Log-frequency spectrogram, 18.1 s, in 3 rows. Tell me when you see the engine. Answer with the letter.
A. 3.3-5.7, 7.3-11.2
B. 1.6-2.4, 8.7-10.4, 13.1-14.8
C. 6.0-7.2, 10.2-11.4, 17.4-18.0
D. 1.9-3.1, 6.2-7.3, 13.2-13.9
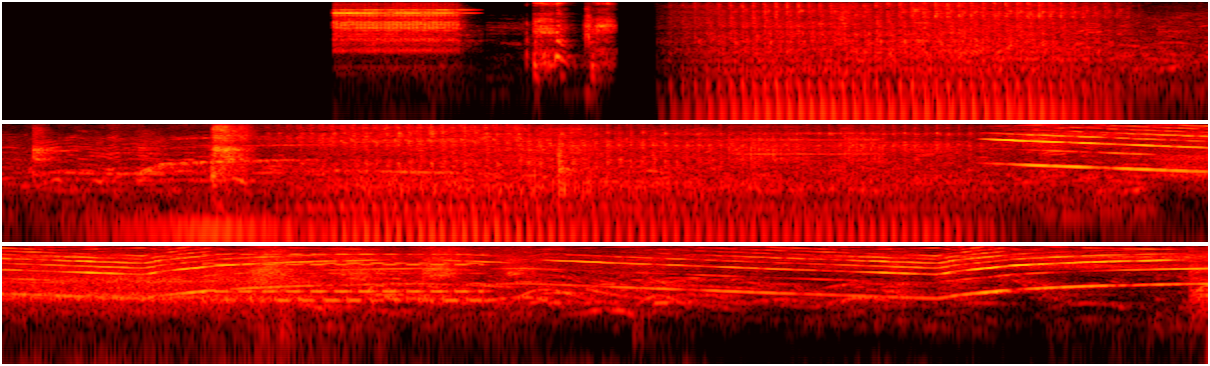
A.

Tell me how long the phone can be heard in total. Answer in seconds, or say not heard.
4 s.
